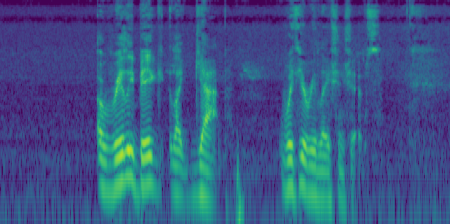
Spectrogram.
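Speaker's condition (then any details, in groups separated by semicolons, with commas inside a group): No condition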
